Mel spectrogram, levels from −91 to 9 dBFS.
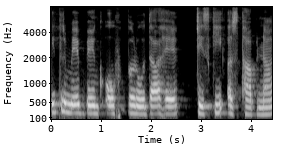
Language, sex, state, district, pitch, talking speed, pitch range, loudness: Hindi, female, Bihar, Jamui, 200 Hz, 135 wpm, 190-210 Hz, -14 LUFS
